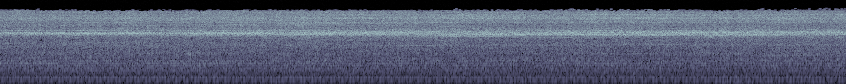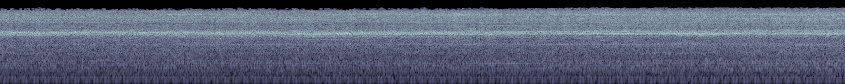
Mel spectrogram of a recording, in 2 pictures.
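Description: A gasoline engine runs steadily close by.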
